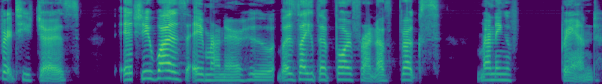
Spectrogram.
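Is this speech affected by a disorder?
Yes: brain injury; six and a half years since injury.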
